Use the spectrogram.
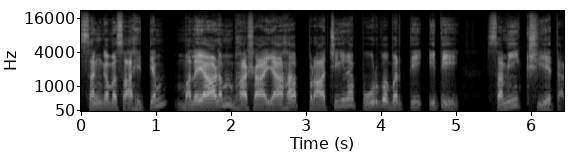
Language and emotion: Sanskrit, neutral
